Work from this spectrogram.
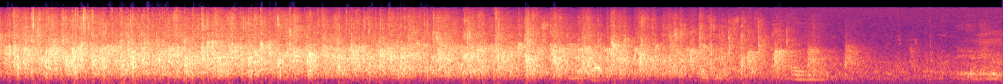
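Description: Steady, dense applause from a large audience at a heads-of-state assembly fills the space for about eight seconds before fading out.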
